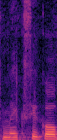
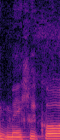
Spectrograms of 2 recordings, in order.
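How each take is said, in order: First: Mexico said English-style, as MEK-si-ko; English pronunciation of Mexico. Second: Mexico said Spanish-style, as MEH-hee-ko; Spanish pronunciation of Mexico. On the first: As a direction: say Mexico with a KS sound for the X. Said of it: "I know it's Mexico". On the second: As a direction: say Mexico with an H sound for the X. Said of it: "here with our Spanish accent, we call it Mexico". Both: Shown as a demonstration.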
